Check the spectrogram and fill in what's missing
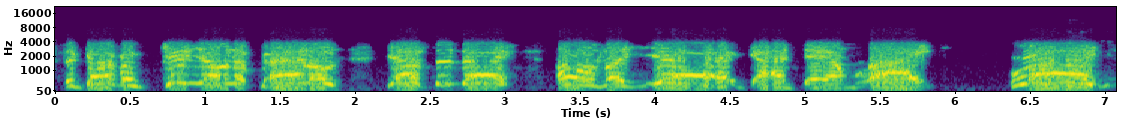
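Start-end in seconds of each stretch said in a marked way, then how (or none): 4.0-7.0 high, drawn-out whoop of approval; emphatic cheering agreement. Retold or imitated. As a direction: cheer him on slowly, pitched up. Retelling own cheering agreement.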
